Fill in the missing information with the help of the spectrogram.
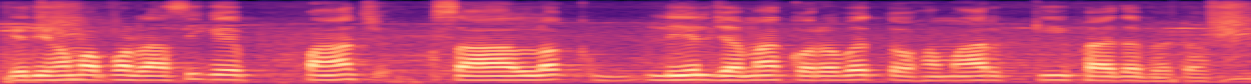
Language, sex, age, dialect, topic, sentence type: Maithili, male, 18-24, Southern/Standard, banking, question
